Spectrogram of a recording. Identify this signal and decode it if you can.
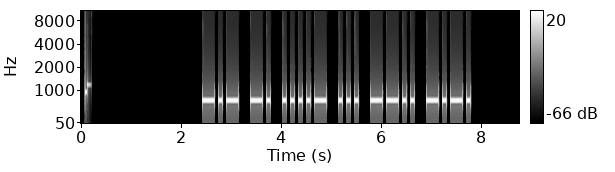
Morse code, heard as a keyed tone, about 15 wpm, 700 Hz. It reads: KN4SZC
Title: USA Call Signs - 6 Characters - Repeated 2x - 15wpm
